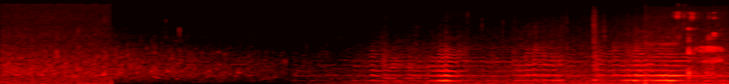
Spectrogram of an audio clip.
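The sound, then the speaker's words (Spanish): Wasp buzzing: a steady droning hum with layered harmonic tones that swells gradually louder toward the end, with no voices. “Avispa me llaman. Normalmente soy aquella que a los humanos incomoda. Dicen que no sirvo para nada, que solo molesto y pico,”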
